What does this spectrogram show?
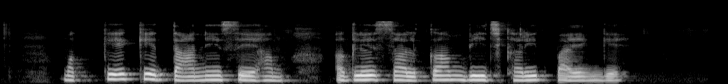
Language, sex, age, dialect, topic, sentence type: Hindi, female, 18-24, Marwari Dhudhari, agriculture, statement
